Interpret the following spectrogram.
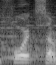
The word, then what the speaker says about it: Forza: someone said I'm pronouncing fortza wrong no I'm not I'm was like it's Forza no it isn't it's Italian word and it's pronounced Fort you know what I mean like pza but I guess Americans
